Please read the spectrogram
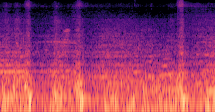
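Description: Military brass band playing, with held low brass notes and sharp strokes mixed into a rhythmic clatter.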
